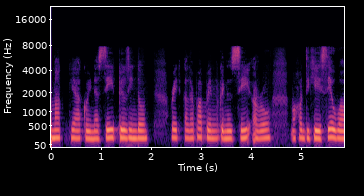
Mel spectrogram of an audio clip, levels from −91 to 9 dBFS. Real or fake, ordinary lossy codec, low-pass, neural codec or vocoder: fake; none; none; codec, 16 kHz, 0.5 kbps, X-Codec, WavLM features, trained on Multilingual LibriSpeech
